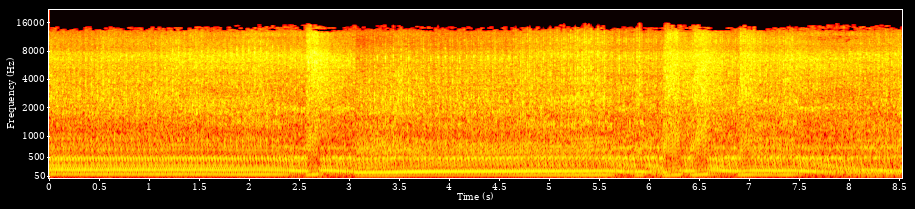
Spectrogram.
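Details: Old Dodge 12-valve Cummins diesel, just started with ether while smoke came from the starter: it runs with a rough, uneven growl and a chattering clatter that dips and surges. Owner calls it a bad internal noise; the cause is unknown.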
